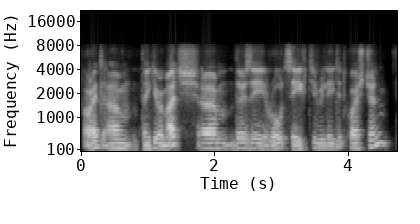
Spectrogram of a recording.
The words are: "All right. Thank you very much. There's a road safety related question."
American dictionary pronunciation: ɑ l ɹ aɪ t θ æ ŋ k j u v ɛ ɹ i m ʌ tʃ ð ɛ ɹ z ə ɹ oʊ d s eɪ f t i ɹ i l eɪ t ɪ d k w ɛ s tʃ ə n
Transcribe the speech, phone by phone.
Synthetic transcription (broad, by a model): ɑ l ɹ aɪ t θ æ ŋ k j u v ɛ ɹ i m ʌ tʃ ð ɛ ɹ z ə ɹ oʊ d s eɪ f t i ɹ i l eɪ t ɪ d k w ɛ s tʃ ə n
